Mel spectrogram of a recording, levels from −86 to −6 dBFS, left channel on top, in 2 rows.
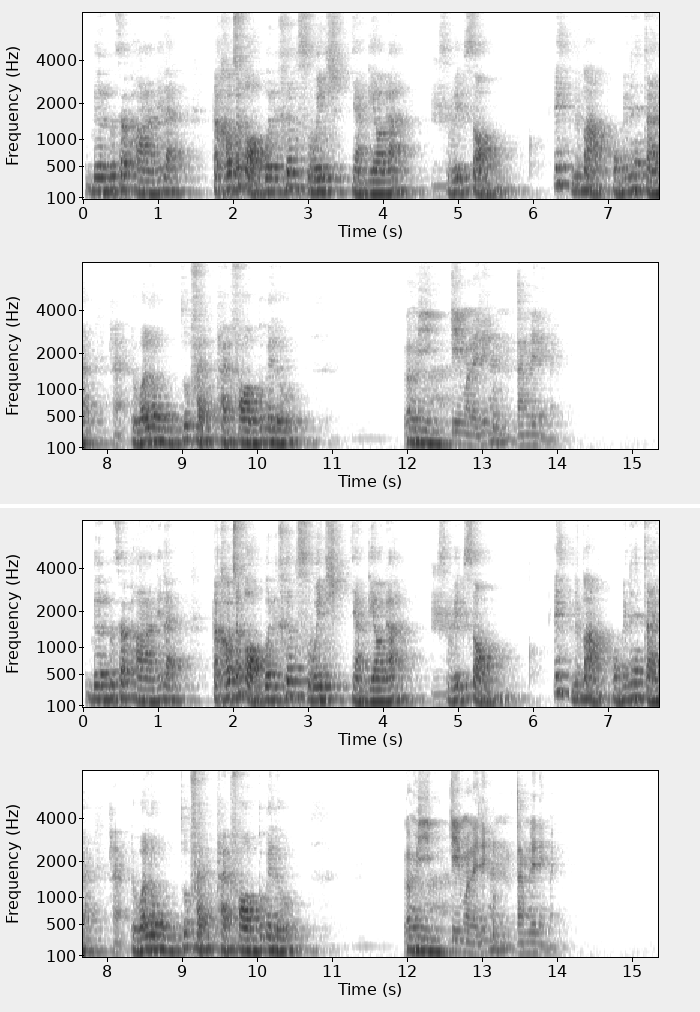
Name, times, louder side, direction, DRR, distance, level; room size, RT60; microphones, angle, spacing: voice 1, 0.0-1.2 1.7-4.2 4.8-5.5 6.3-7.7 8.3-10.4 12.0-12.5 13.1-13.2, right 1 dB, 35° right, 1 dB, 1.6 m, -31 dB
voice 2, 4.6-5.2 6.5-6.7 8.0-8.2 11.9-13.9, right 3 dB, 75° right, 6 dB, 1.1 m, -42 dB
9.8 x 4.6 x 4.5 m, 0.72 s
head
